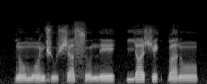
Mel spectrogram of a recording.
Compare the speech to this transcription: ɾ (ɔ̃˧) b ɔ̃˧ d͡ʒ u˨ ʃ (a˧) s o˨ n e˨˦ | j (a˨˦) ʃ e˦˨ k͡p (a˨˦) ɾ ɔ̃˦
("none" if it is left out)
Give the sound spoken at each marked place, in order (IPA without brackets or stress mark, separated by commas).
ɔ̃˧, a˧, a˦, a˨˦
